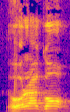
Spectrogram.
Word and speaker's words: ouragan: Le N dans ouragan, il est prononcé avec le A, the letter A. Ouragan. Et à des fois, c'est prononcé ouragan avec un O-N à la fin.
